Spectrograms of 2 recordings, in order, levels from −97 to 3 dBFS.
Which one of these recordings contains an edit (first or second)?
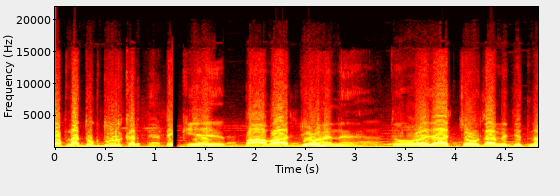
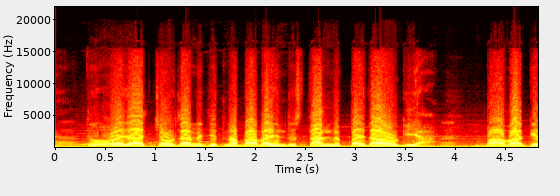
first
